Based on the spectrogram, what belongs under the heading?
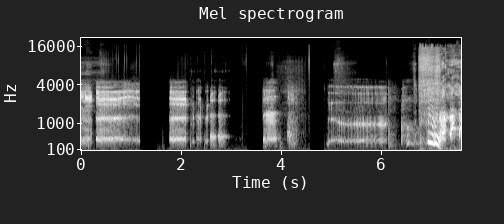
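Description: Several separate drawn-out, voiced belching sounds with pauses between them, ending in a louder squeaky noise. These are animation sound effects.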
